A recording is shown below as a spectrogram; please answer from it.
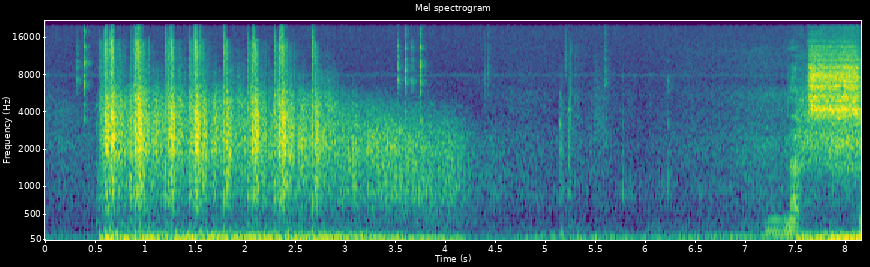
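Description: A naval gun salvo from 16-inch guns fires in the warship game Ultimate Admiral Dreadnoughts: a heavy booming onset, then a string of sharp repeated blasts that fade into a low rumble. Another burst comes near the end.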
